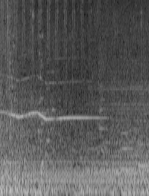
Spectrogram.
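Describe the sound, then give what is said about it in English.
Two police cars pass with sirens wailing over heavy traffic rumble, the single tone holding and gliding slightly downward before fading, partly buried in the loud road noise. “Two police cars again.”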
